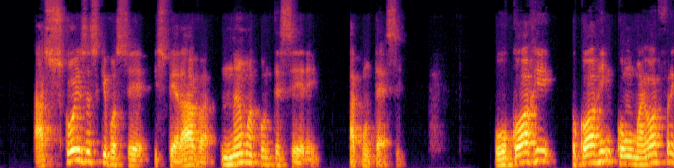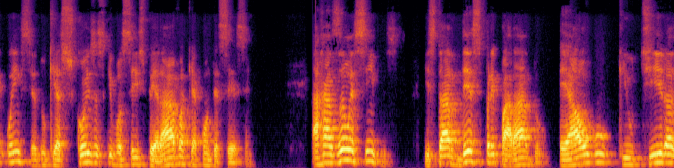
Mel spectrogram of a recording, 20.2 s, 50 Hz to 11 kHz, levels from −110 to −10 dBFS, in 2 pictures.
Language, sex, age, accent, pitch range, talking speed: Portuguese, male, 50-69, Brazilian, 110-165 Hz, 100 wpm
